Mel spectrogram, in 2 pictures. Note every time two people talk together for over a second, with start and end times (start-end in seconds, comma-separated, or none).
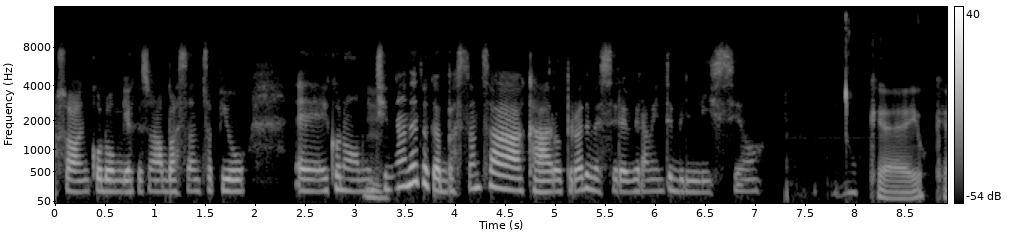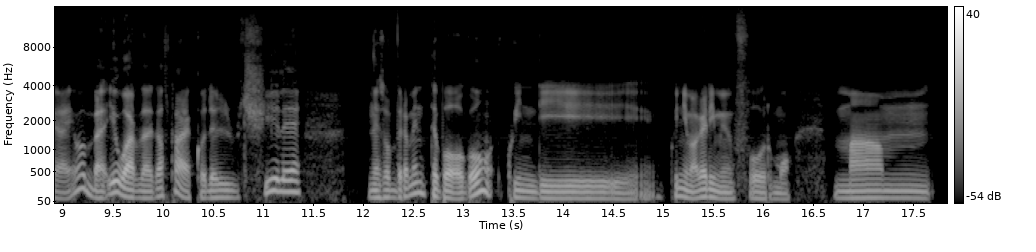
none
